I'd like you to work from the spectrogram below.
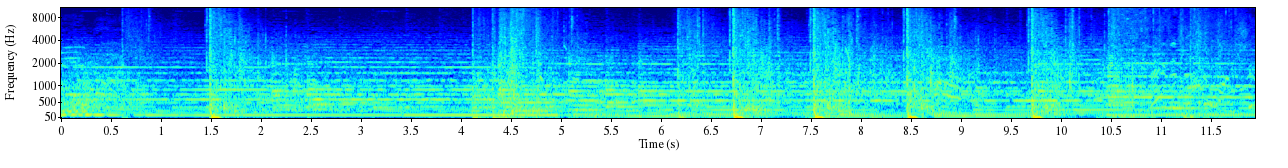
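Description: Repeated bursts of gunfire ring out during an ambush in a PS4 video game, with shots from several shooters including one at a window, sharp volleys spread across the clip over a steady musical background.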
